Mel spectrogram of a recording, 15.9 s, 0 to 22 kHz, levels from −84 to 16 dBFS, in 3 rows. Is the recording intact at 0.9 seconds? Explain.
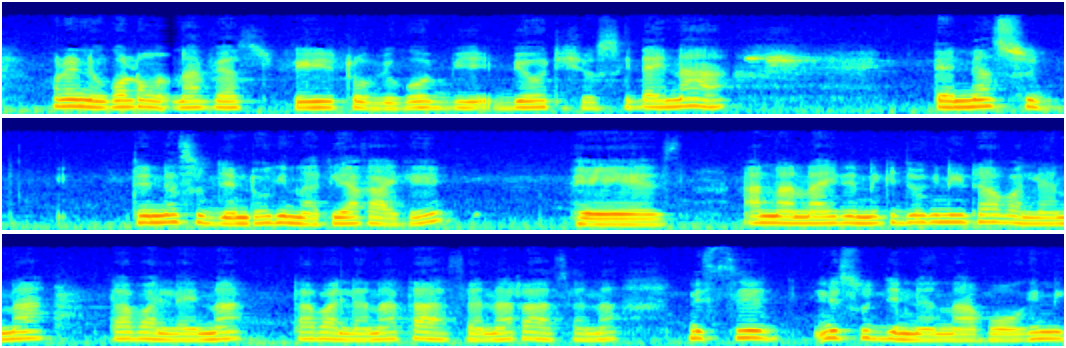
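No. AAC frame loss with concealment spans 0.79 to 0.89 s: roughly 60 ms of lost audio was filled in by reusing the last good spectrum with scrambled or interpolated detail. That gives a smeared, noisy patch, seen as blurred harmonics on a spectrogram, with 0.9 s at its recovery edge.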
